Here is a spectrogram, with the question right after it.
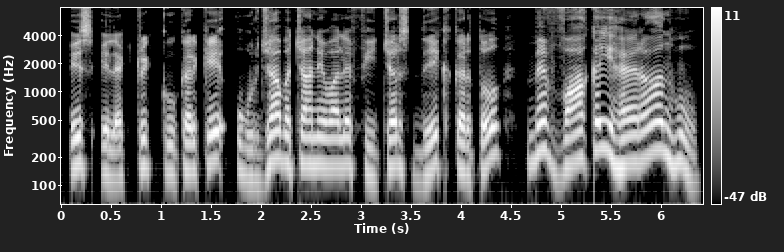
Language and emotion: Hindi, surprised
